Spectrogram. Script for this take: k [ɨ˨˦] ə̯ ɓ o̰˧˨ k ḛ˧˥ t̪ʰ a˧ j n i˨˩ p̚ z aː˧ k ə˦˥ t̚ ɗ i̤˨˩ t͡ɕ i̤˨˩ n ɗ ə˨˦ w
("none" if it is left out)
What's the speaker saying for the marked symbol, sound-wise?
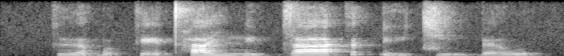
ɨ˨˦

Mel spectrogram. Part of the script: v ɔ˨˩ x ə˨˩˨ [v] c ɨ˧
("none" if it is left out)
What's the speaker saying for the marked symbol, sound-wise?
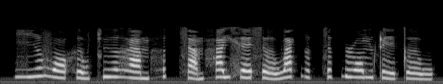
w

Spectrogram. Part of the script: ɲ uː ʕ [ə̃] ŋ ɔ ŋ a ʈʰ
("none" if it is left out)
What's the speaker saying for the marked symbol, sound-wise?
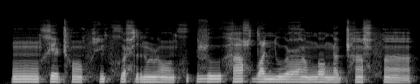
ɔ̃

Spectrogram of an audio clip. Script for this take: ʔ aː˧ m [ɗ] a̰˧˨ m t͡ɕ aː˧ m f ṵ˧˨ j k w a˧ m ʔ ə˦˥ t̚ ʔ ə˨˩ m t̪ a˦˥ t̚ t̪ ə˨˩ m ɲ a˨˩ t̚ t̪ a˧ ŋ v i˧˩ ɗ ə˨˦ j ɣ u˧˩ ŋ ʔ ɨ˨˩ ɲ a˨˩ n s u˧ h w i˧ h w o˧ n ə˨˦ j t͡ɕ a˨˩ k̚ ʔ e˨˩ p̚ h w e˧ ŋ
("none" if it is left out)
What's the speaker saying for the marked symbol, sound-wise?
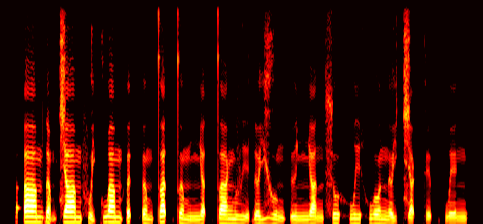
ɗ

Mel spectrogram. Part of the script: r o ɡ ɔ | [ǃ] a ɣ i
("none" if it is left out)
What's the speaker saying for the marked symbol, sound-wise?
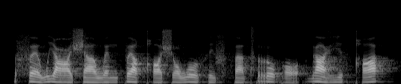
ɡ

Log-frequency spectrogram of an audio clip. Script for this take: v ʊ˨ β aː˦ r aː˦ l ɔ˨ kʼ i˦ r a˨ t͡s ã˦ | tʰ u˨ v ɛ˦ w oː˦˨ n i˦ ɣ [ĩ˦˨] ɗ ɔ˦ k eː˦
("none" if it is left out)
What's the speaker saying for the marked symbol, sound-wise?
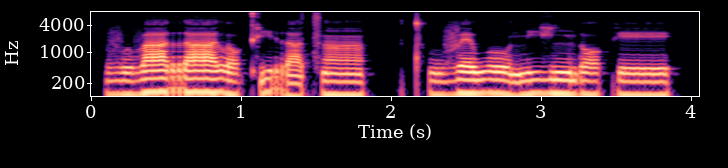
ĩ˦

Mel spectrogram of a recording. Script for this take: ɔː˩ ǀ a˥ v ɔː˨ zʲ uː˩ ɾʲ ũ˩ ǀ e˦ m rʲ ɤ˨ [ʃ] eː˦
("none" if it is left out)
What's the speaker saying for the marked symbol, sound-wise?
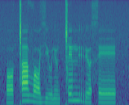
s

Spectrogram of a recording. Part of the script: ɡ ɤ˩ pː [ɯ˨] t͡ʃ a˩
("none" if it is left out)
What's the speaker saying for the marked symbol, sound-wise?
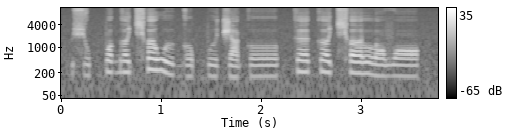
ɯ˩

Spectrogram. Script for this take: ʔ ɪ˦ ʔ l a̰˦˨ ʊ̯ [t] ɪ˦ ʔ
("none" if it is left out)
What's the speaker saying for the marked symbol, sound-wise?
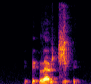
t͡ɕ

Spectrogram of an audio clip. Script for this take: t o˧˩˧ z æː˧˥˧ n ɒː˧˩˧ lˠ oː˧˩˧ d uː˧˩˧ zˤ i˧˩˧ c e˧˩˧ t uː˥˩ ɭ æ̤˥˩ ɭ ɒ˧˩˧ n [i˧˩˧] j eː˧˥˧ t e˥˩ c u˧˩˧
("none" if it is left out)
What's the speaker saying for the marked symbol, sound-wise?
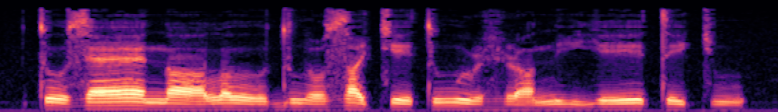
i˧˩˧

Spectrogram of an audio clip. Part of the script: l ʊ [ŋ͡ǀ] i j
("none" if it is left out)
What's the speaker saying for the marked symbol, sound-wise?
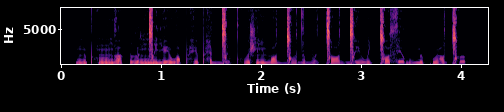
ŋ͡ǀ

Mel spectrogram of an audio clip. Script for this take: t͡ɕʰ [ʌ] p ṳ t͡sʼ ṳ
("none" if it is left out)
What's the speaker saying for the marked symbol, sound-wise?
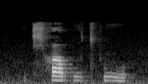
ʌ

